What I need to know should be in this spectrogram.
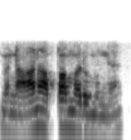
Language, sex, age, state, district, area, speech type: Tamil, male, 18-30, Tamil Nadu, Erode, rural, conversation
